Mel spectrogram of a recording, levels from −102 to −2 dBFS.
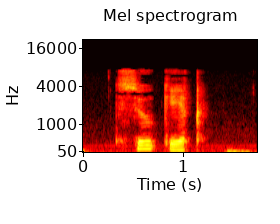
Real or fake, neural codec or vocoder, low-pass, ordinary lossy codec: real; none; 7.2 kHz; AAC, 32 kbps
